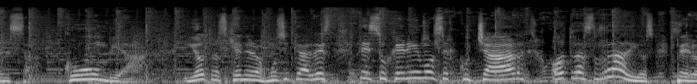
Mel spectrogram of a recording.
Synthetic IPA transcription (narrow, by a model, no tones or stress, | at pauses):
lsa̰ | kumbja̰ | io̞t̪ɾosxe̞ne̞ɾo̞zmusikales | t̪e̞suxe̞ɾimo̞se̞skut͡ʃaɾo̞t̪ɾasraðjo̞s | pe̞ɾo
